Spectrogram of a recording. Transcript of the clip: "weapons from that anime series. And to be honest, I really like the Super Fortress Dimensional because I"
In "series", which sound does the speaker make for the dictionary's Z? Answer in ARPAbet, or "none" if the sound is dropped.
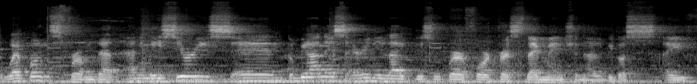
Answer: S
